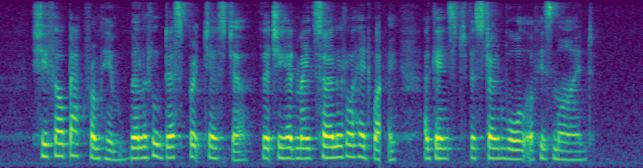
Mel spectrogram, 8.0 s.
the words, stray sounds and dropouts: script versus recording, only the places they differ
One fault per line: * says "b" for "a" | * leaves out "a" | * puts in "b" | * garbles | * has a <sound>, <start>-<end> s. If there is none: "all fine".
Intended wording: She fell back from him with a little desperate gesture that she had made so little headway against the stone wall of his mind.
* leaves out "with"
* has a dropout, 4.7-4.9 s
